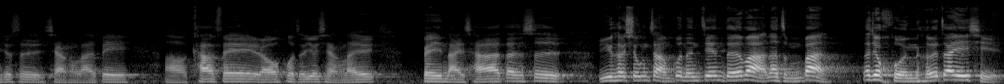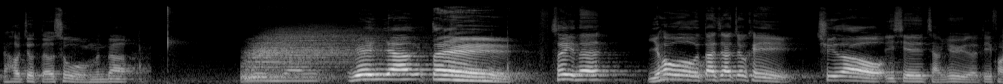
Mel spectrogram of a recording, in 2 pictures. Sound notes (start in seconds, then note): 11.4 click!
